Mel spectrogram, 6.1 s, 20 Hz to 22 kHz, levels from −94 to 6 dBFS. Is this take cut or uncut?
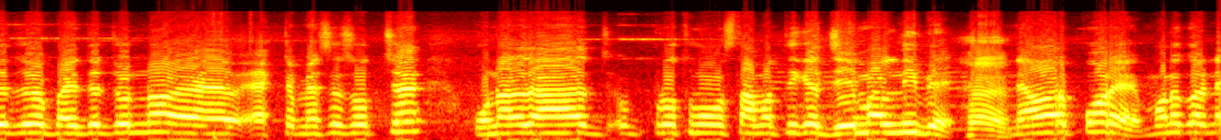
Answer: uncut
